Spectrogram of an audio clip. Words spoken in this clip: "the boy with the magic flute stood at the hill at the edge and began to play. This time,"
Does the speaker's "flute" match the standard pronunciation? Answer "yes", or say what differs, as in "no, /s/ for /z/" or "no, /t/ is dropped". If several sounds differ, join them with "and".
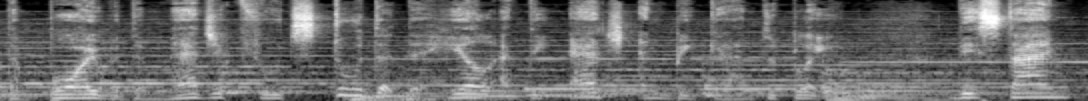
no, /l/ is dropped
